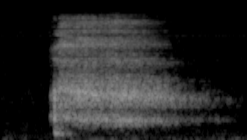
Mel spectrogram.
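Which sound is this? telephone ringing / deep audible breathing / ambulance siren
deep audible breathing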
